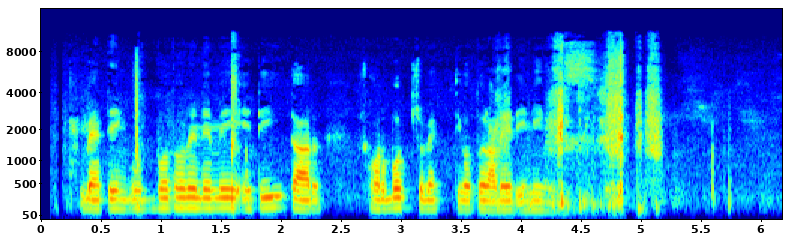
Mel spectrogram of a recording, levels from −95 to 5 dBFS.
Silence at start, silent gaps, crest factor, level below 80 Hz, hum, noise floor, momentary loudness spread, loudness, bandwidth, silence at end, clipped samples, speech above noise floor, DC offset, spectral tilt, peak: 0.25 s; none; 22 dB; -72 dBFS; none; -50 dBFS; 8 LU; -23 LUFS; 11.5 kHz; 1 s; under 0.1%; 27 dB; under 0.1%; -4.5 dB/octave; -2 dBFS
